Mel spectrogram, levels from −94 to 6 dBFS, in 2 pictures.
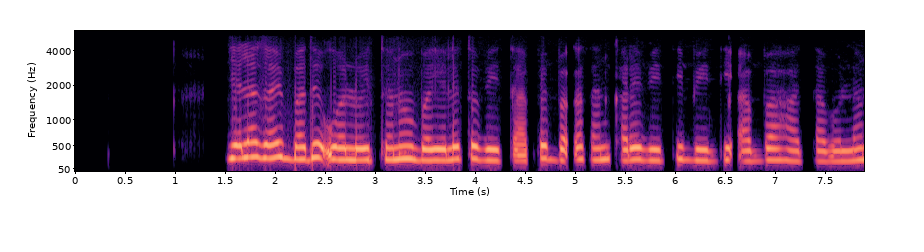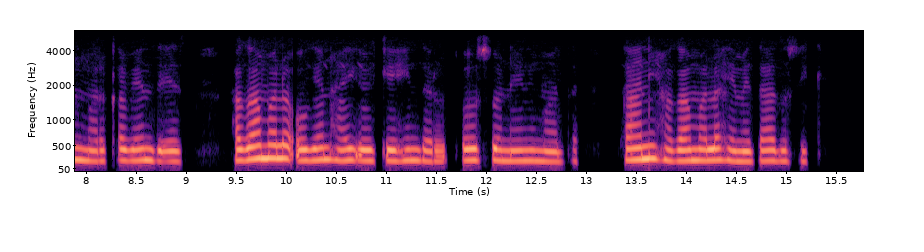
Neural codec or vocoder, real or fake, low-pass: none; real; 5.4 kHz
